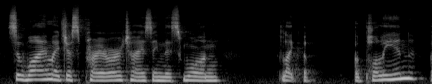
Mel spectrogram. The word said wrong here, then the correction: Apollonian: How would you say that? Apollonian. I got there.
